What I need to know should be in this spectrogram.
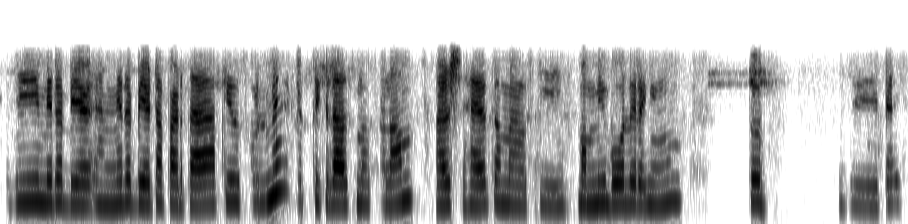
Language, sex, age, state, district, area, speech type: Urdu, female, 18-30, Uttar Pradesh, Aligarh, urban, conversation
